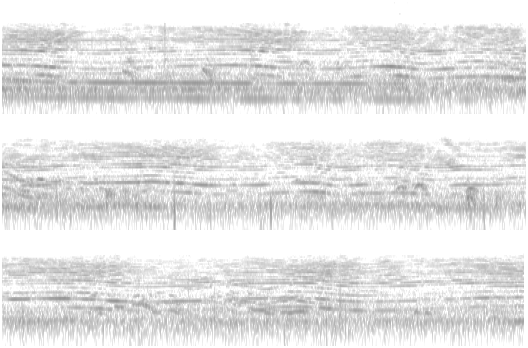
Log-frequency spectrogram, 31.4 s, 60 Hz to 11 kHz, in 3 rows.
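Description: A control-line stunt model's two-stroke glow engine, a Fox .35, running faint and steady. Its pitch rises and falls over and over as the plane circles on its lines. A low steady hum sits under it for the first several seconds.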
